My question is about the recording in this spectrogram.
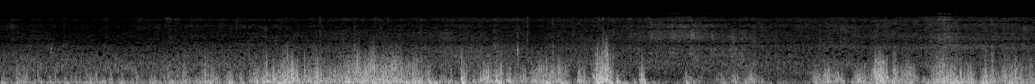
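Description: Wind buffeting the microphone in uneven low gusts that swell and fade, loudest about three to four seconds in, again around six seconds, and near the end.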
